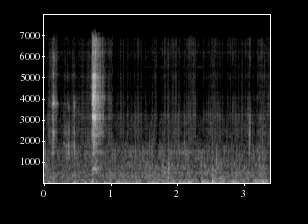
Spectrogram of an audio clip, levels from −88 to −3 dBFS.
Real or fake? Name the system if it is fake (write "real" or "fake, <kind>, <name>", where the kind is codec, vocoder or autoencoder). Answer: fake, vocoder, BigVGAN v2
